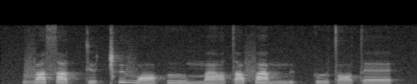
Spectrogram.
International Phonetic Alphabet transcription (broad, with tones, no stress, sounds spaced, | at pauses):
v ɛ˨˦ sˤ i˨ tː y˨ ǀʰ y˦ v ɒː˨ k ɯː˦˨ mː aː˨ tˤ ɯ˧ f a˦˨ mː y˨˦ kː ɯː˦˨ t ɒː˨ t ɛː˨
